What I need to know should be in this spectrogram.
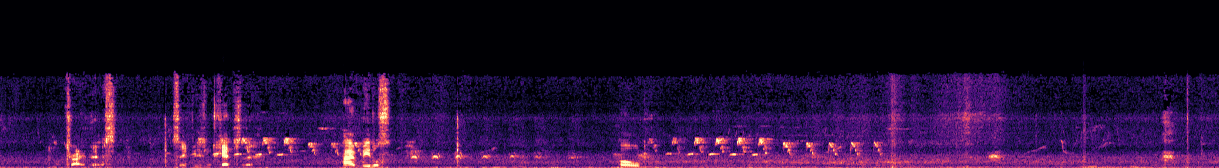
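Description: A beekeeper's bellows smoker puffs air.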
